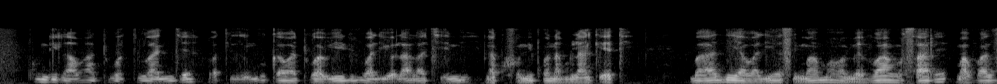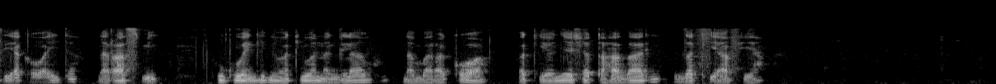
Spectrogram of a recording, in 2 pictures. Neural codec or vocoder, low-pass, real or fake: none; 5.4 kHz; real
